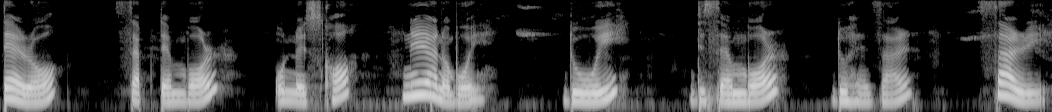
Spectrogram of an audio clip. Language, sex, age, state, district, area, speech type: Assamese, female, 18-30, Assam, Charaideo, urban, spontaneous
